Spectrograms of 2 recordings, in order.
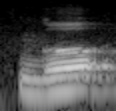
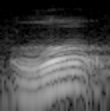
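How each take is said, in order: First: The first consonant is a hard stop like G. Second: The first consonant flows without a full closure. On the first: The speaker calls it wrong. "Kalau ditempelkan akan bunyi huruf G dan dia akan mempunyai sifat baru yaitu kolkolah" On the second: The speaker calls it right. "Jangan ditemukan atau jangan ditempelkan ke langit-langit mulut yang lunak"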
